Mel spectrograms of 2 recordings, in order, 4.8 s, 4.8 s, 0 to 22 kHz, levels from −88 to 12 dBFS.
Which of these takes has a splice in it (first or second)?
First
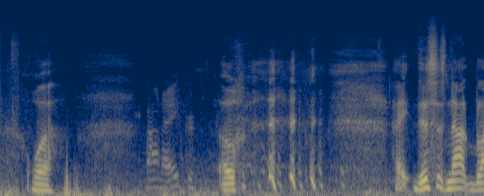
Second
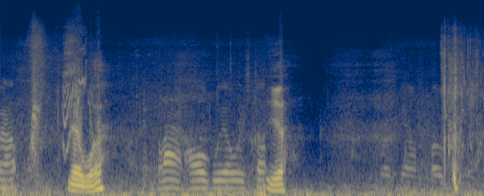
second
